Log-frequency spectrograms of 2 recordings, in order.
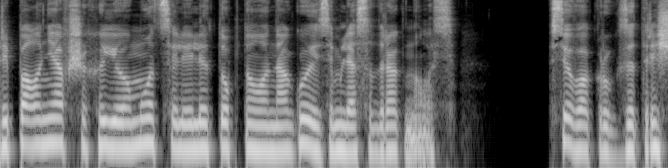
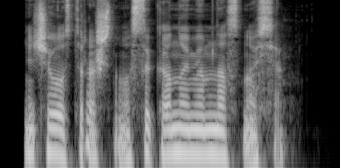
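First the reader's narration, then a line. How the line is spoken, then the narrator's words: Calm, smiling. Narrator (Russian): Дэмиан лишь улыбнулся и спокойно сказал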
